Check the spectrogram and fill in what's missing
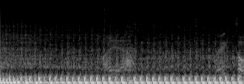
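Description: A motorcycle engine runs close by with a steady, rapid pulsing throb, loud and rhythmic, as the bike is ridden.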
